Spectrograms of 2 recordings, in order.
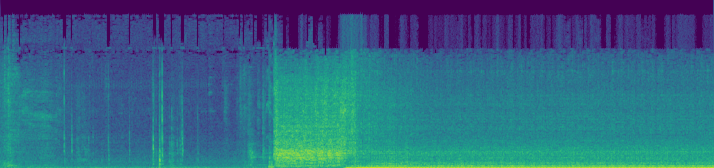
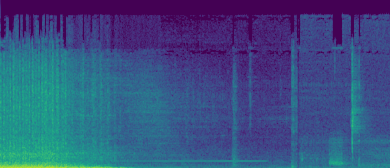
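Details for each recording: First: Petrol truck with MagnaFlow dual side-exit exhaust, after exhaust leak repair with clamp: cranks, catches and settles into smooth even idle with no exhaust ticking or puffing. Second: Truck with aftermarket MagnaFlow dual side-exit exhaust started up: loud, deep exhaust roar as if no muffler, from a crack at the muffler joint/seal, rumbling like straight from the headers; fix planned with an exhaust repair clamp.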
